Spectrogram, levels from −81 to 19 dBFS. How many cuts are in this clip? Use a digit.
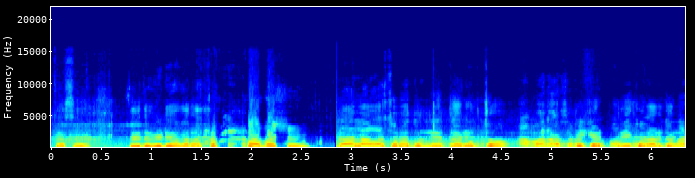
1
